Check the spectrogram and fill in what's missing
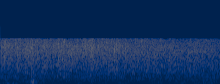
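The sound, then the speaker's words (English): An audience in a church claps steadily, a dense, even wash of many hands at moderate loudness that holds without pause for several seconds. “The clapping started here, so this is my favorite section.”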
